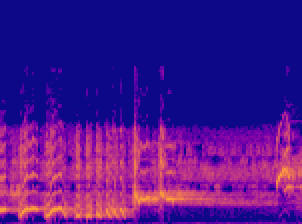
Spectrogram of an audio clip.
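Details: Loud white-rumped shama song: curved whistles, a quick run of falling notes, then a level buzzy note and a high final phrase.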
